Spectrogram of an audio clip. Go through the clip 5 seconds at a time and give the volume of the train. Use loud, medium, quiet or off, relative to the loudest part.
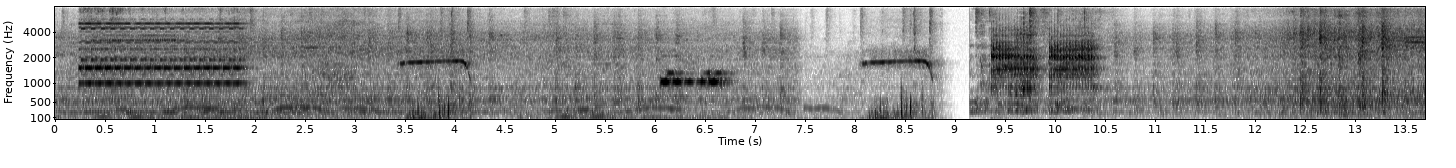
loud, medium, loud.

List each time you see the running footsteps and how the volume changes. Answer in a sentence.
The running footsteps can't be heard in this clip.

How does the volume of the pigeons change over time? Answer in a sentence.
The loudness of the pigeons goes down, then up.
